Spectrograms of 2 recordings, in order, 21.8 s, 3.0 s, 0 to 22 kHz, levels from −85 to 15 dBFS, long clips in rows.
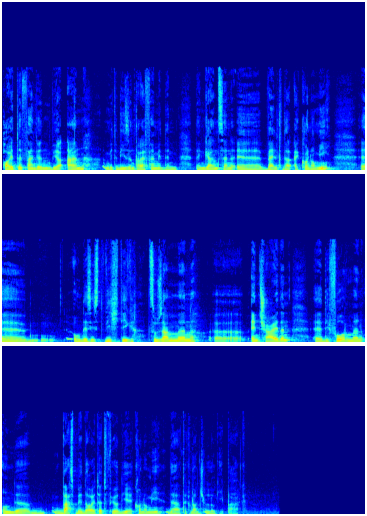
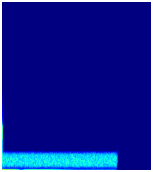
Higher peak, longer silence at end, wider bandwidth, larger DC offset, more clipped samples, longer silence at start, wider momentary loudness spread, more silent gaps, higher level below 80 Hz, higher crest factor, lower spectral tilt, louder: second, -6 dBFS vs 0 dBFS; first, 2.45 s vs 0.7 s; first, 13.5 kHz vs 6 kHz; neither; neither; about the same, 0 s vs 0 s; first, 16 LU vs 1 LU; neither; about the same, -64 dBFS vs -66 dBFS; second, 22 dB vs 36 dB; about the same, -6.5 dB/octave vs -7 dB/octave; first, -29 LUFS vs -41 LUFS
